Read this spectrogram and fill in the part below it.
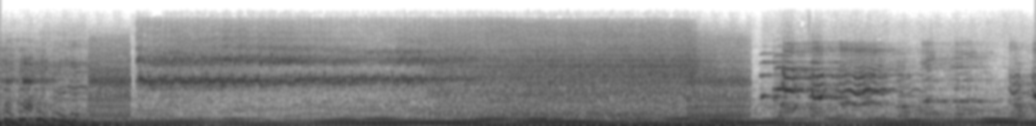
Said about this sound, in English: Everybody wants to rev their engine.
